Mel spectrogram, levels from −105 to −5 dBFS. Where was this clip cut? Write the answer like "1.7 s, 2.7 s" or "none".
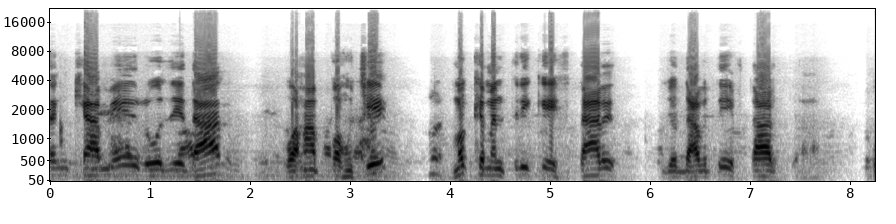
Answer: none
